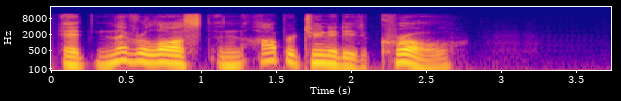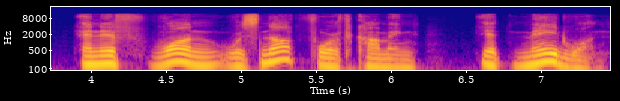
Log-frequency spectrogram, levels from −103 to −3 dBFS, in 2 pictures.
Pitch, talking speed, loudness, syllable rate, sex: 145 Hz, 130 wpm, -19 LUFS, 4.4 syllables/s, male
